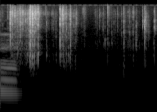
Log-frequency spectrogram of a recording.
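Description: Crinkling and rustling of a Yu-Gi-Oh Duel Overload booster pack and its cards being handled, in short irregular clicks and rustles. A drawn-out spoken word trails off in the first half-second.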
